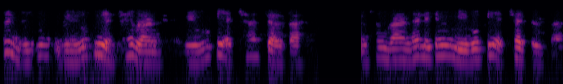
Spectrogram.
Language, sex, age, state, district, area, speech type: Hindi, male, 18-30, Uttar Pradesh, Azamgarh, rural, conversation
